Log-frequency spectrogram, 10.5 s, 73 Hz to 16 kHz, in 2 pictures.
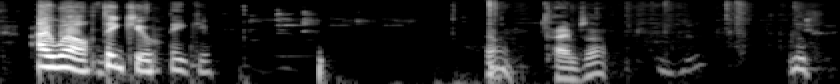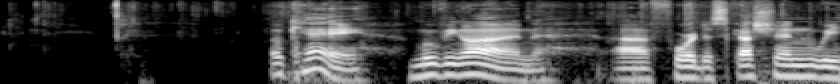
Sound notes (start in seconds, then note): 1.6 alarm chimes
